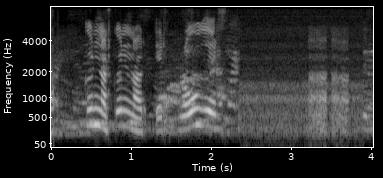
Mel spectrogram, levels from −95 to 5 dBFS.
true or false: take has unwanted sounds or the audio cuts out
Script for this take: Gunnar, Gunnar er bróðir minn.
true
